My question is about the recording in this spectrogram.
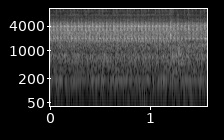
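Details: VW Jetta after AC compressor replacement and vacuuming, AC on recirculation, engine idling: steady hiss and even whir with a faint high tone, no grinding or clatter; normal AC compressor operation, car cooling.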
